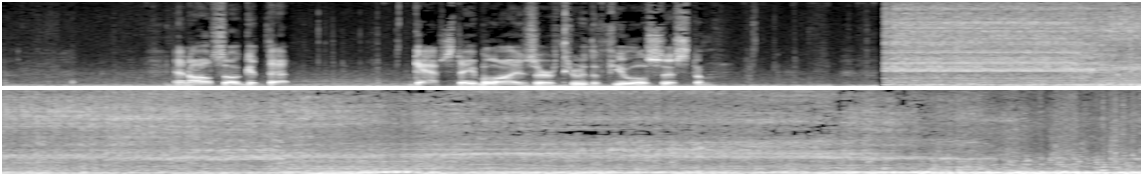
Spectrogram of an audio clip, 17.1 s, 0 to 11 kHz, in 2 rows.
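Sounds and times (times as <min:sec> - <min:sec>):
boat engine idling: 0:06.6 - 0:17.0.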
